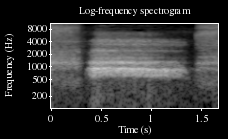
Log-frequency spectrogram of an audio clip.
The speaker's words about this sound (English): anyone who's ever done breath work has done certain sequences where maybe they're doing a circular or connected breath where it's like,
